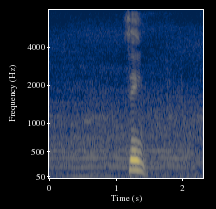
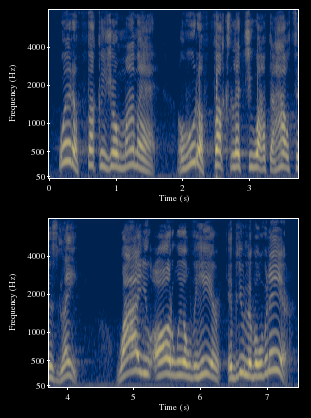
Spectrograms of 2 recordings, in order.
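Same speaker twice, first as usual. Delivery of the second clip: higher-pitched, heated scolding; scolding mom; 6 semitones higher than usual. Retold or imitated. Mom scolding the boy for being out so late, heated. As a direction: chew him out like an angry mom.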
